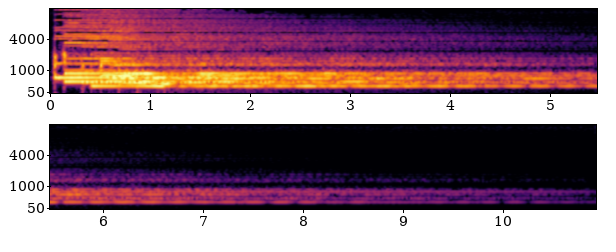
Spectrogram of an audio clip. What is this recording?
Start Sounds | Free Sound Effects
